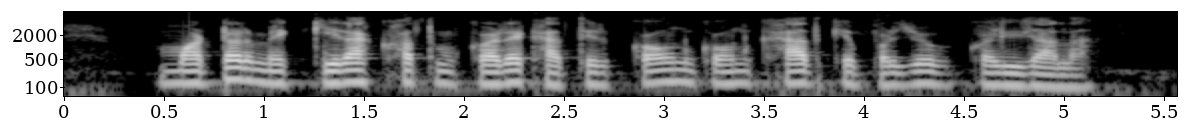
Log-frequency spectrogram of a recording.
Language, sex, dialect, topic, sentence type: Bhojpuri, male, Northern, agriculture, question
